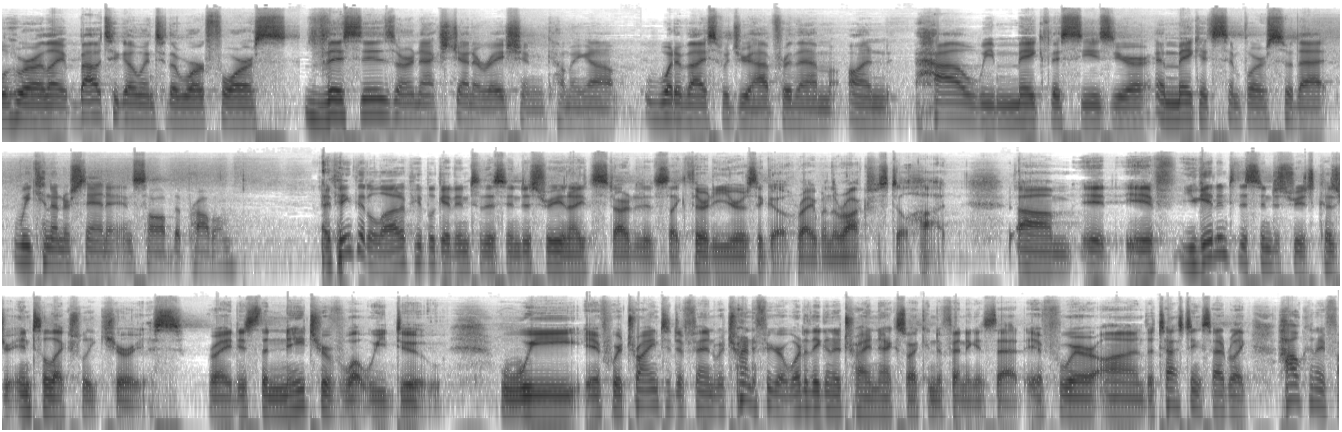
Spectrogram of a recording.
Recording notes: Took to the stage at the Northeast Collegiate Cyber Defense Competition (NECCDC), hosted at Champlain College, where they presented an episode of PWNED in front of a live audience.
